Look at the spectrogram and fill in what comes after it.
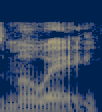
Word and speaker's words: Moët: Is it the drink is it Moët or Moët? – I believe the correct pronunciation is Moët.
